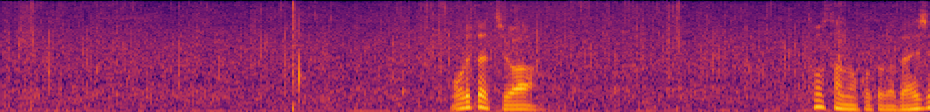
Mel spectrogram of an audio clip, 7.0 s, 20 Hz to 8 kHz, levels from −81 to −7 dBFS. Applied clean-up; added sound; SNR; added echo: none; Crumpling, crinkling; 15 dB; none.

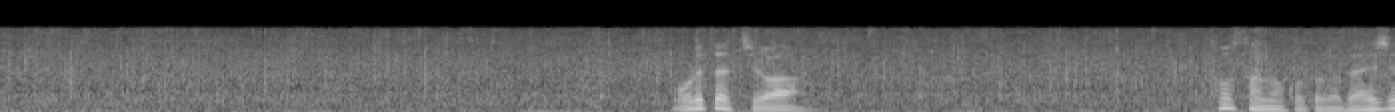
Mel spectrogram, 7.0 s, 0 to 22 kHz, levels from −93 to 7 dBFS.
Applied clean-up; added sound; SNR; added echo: none; none; none; none.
